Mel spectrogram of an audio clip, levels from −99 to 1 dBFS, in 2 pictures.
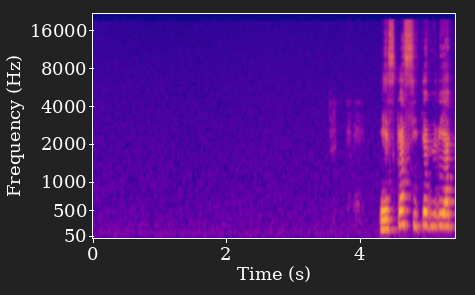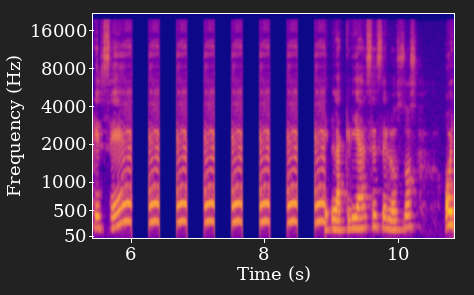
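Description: A speech clip with a stutter with silent gaps from 6.01 to 8.92 s, right after "que así tendría que" and before "la crianza es de". The same 156 ms fragment plays seven times, each followed by about 259 ms of digital silence, so it returns every 415 ms. That steady loop-then-silence rhythm sets it apart from a simple dropout or a gapless repeat. The likely cause is a stalled stream replaying its last buffer, and the audio for that span is lost.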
